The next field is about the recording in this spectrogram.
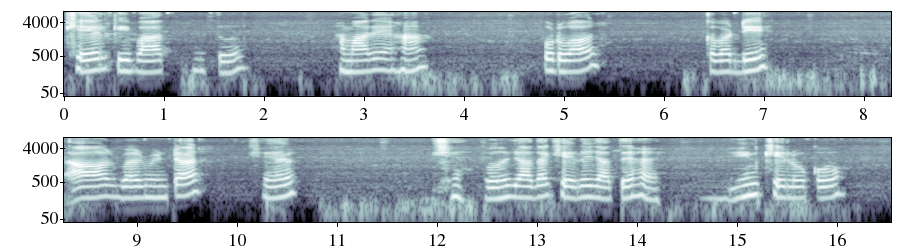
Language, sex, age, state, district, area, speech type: Urdu, female, 60+, Bihar, Gaya, urban, spontaneous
